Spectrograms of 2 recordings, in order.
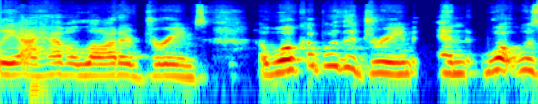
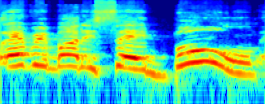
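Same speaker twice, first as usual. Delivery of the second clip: mock stage call; 7 semitones higher, 4 dB louder than usual. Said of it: "I go".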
